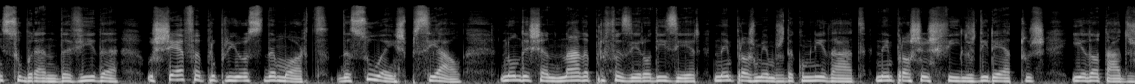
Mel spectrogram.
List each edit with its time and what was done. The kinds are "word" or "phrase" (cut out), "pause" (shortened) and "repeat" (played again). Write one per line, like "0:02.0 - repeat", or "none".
0:07.1 - pause
0:08.7 - pause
